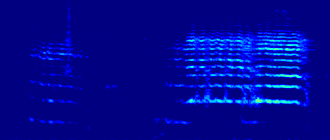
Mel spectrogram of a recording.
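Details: Goat kid bleating: two soft, short wavering cries first, then a louder, longer quavering bleat that swells and breaks off, over steady low background hum.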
